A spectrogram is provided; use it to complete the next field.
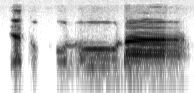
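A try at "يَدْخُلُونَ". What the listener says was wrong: না টান হয়ে যাচ্ছে, নুনের উপরে যাবার হারাকাত। হারাকাতের পড়াকে তাড়াতাড়ি পড়তে হবে, টান দেওয়া নিষেধ।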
